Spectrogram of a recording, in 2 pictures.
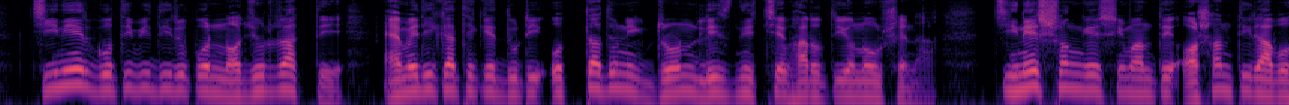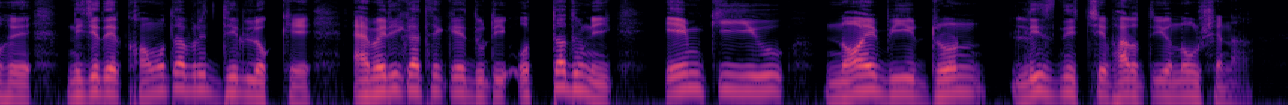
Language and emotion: Bengali, neutral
